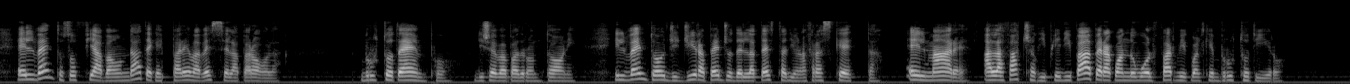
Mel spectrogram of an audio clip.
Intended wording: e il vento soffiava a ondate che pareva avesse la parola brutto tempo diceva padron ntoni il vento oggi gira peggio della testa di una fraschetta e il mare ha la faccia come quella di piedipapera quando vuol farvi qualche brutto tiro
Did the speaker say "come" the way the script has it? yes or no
no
